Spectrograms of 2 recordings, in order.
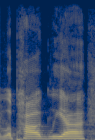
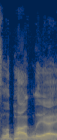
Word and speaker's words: LaPaglia: So SI Swimsuit and Brianna Chickenfry LaPaglia have Oh, wait. She pronounced her name in the video. Hold the G.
